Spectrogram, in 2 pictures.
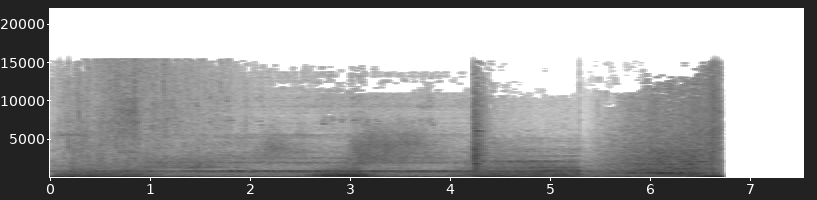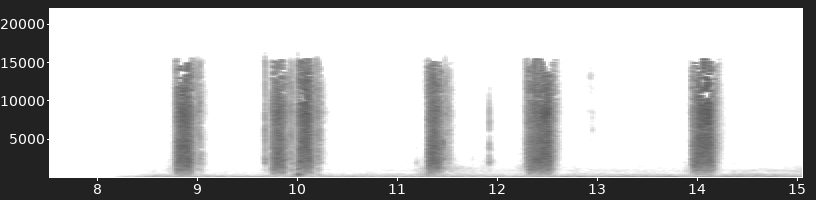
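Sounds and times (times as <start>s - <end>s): hand sweeping sand: 12.2s - 12.6s, 13.9s - 14.2s.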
